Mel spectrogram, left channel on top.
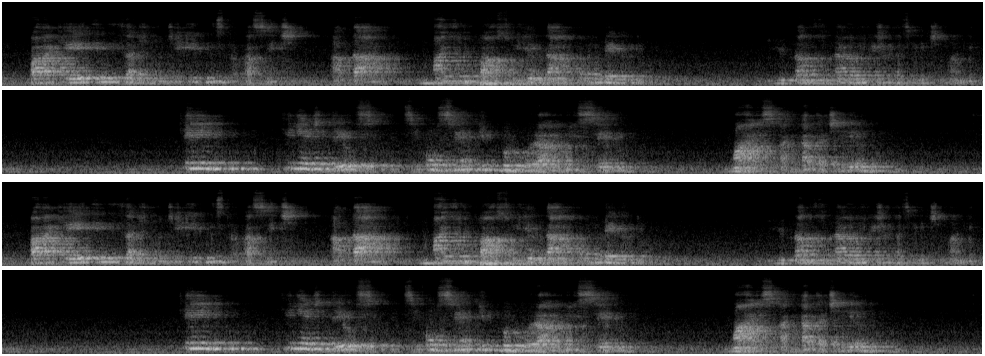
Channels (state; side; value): normal; both; correlation 0.95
